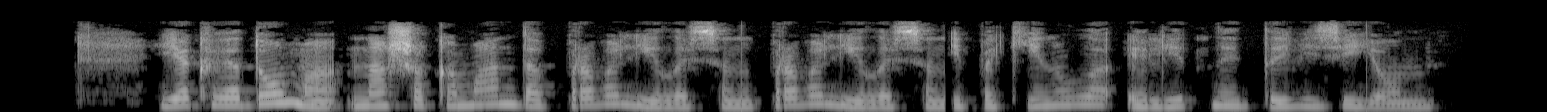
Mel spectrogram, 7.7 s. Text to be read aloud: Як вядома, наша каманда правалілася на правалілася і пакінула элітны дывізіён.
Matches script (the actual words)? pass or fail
pass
